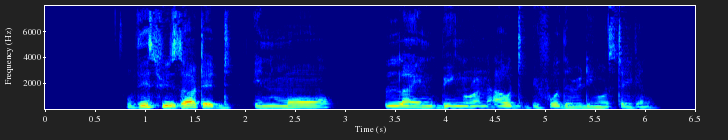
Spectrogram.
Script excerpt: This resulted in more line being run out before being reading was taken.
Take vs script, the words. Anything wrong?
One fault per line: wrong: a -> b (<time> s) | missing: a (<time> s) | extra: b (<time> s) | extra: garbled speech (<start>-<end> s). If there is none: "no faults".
wrong: being -> the (5.2 s)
